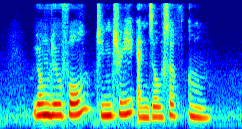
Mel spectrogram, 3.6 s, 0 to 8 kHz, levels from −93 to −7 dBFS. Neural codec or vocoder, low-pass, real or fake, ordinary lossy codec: codec, 16 kHz, 1.1 kbps, Voila-Tokenizer; none; fake; none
